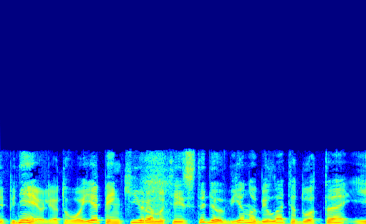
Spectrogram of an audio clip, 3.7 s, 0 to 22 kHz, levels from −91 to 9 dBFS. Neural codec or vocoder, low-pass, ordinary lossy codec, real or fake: none; 7.2 kHz; MP3, 64 kbps; real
